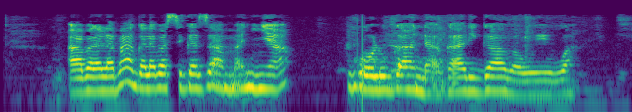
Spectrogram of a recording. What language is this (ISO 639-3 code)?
lug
